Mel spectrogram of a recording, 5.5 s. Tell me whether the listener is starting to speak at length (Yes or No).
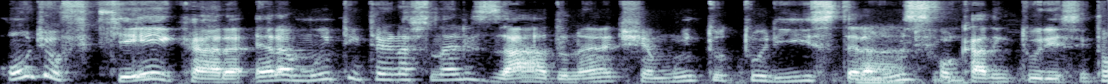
No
